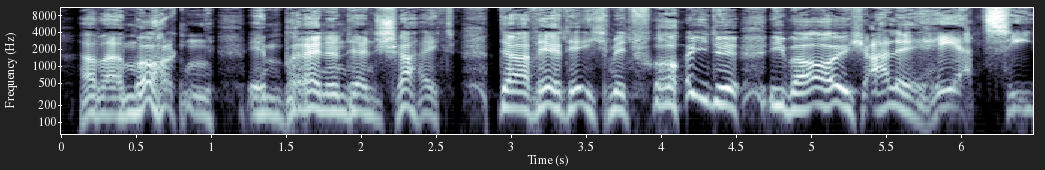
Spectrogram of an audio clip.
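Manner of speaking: screaming. Being pushed toward the door, a man yells at everyone, screaming. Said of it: "schrie der Scheidler".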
